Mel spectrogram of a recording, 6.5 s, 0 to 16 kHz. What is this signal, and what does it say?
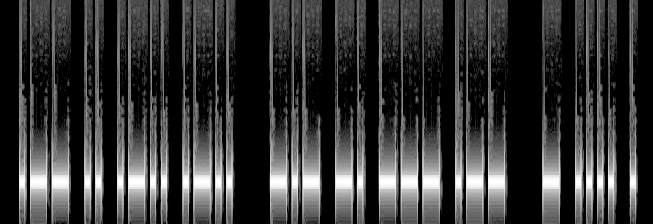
Morse code, heard as a keyed tone, about 22 wpm, 700 Hz. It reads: WILL KNOW THE
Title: Sentences from Top 1000 Words - Review Part 3 - 22wpm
